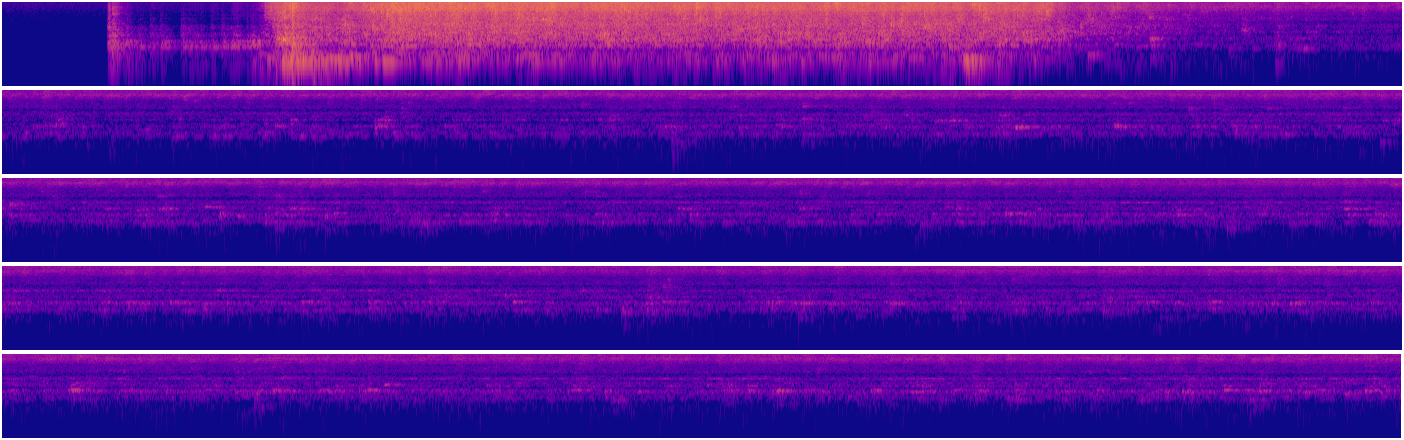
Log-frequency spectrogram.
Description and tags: flushing the toilet and refill water
Flushing the toilet, and waiting for the water to refill
bathroom, dass, do, flush, flushing, load, toalett, toilet, washroom, water, WC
